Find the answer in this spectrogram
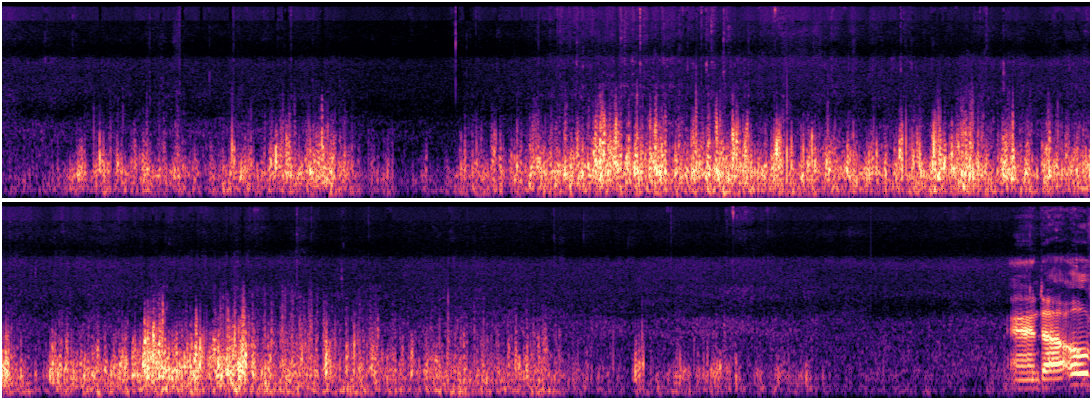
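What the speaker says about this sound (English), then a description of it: "These gusts of wind are so strong it's blowing the tops of the trees back and forth." Strong gusty wind roars and buffets the microphone in surging waves, tossing treetops among avocado trees, easing briefly between gusts.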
